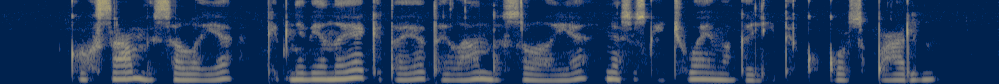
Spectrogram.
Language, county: Lithuanian, Klaipėda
